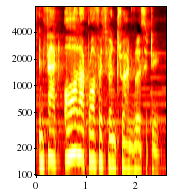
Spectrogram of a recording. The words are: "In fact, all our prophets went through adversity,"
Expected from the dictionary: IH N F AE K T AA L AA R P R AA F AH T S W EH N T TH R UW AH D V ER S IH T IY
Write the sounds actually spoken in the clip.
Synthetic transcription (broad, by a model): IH N F AE K T AA L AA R P R AA F AH T S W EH N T T R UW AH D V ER S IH T IY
